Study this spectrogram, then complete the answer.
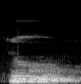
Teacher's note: Misalkan ru itu tebal, tapi kalau tipis ru. Yuhsiru itu tipis karena pangkal lidahnya tidak naik ke atas. Jadi harus ditebalkan, pangkal lidahnya dinaikkan supaya membentuk sifat tebal.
